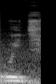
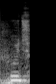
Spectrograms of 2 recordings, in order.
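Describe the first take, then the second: First: The word begins with no h sound. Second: The word begins with an audible h sound. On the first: The speaker calls it right. "এটা হবে উইচ। এই H এর উচ্চারণটা silent হবে" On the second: The speaker calls it wrong. "এটা not হুইচ হবে"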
